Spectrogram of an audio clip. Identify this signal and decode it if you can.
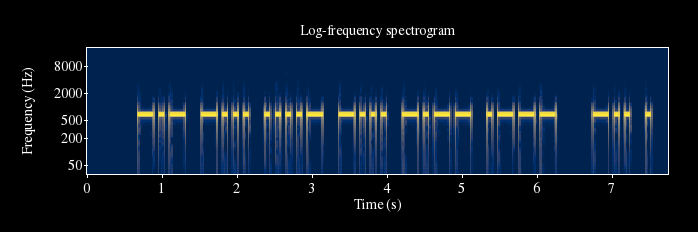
Morse code, heard as a keyed tone, about 17 wpm, 700 Hz. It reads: KB4BYJ DE
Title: USA Callsign DE Callsign 17wpm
